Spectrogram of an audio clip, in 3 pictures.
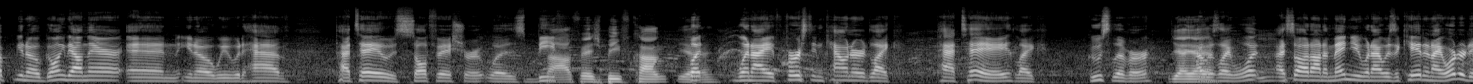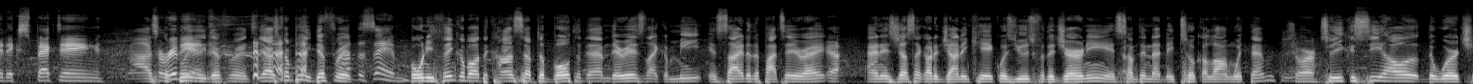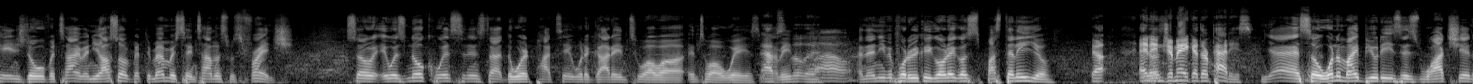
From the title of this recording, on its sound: at Charleston Wine + Food 2020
